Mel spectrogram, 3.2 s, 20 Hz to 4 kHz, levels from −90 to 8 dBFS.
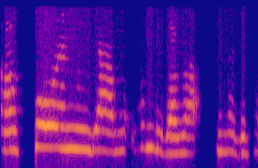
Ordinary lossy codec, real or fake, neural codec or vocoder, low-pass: Opus, 64 kbps; fake; vocoder, 44.1 kHz, 128 mel bands every 512 samples, BigVGAN v2; 3.6 kHz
